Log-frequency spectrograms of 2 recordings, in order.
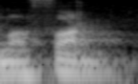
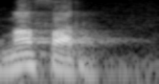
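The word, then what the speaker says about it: المفر: Ma ada tasdidnya it ainal mafar ada tasdidnya Makanya bacanya juga bukan mafar Awas ya Bukan mafar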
